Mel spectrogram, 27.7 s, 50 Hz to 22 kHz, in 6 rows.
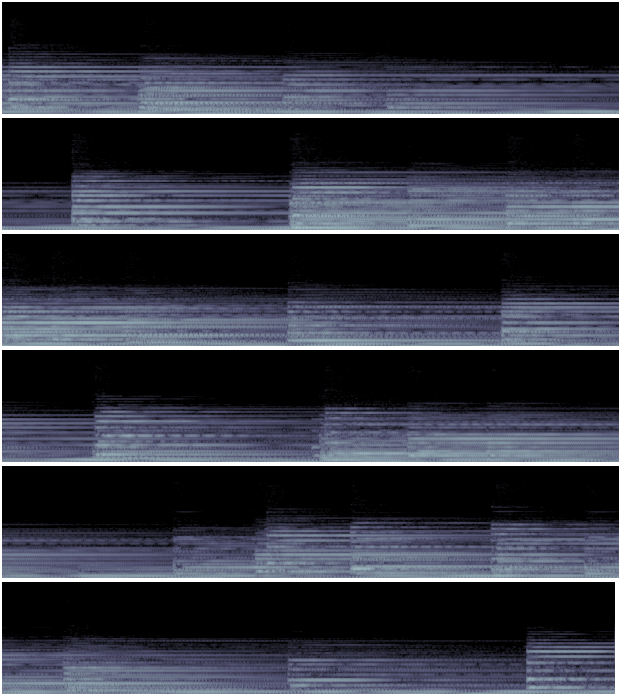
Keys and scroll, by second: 9.5 ctrl+g, 16.1 ctrl+g, 17.5 ctrl+j, 23.5 ctrl+t.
